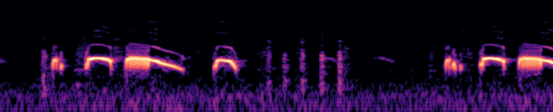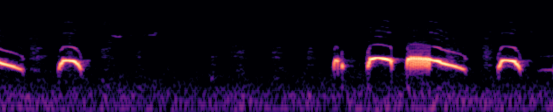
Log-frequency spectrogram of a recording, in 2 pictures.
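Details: Spotted dove calling to lure and provoke other doves: three repeated phrases about four seconds apart, each of quick short notes, a long downward-sliding coo and a crisp closing note, with faint clicks between.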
